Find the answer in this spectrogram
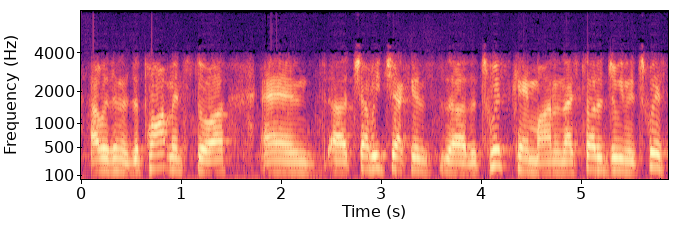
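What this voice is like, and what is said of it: New York accent. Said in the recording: “I love your accent ... you really have a cool accent. That's really sexy. ... It's New York. I was born in Manhattan, raised in Brooklyn, living on Staten Island”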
